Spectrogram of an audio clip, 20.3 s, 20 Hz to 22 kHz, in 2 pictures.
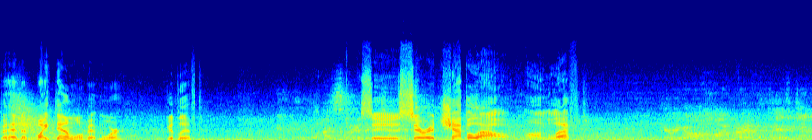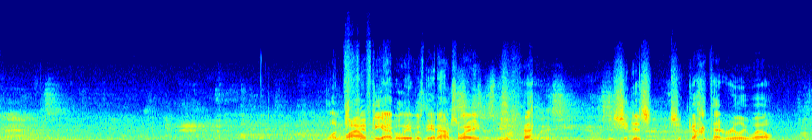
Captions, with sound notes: But had to bite down a little bit more. Good lift. This is Sarah Chappelow on the left. 150 I believe was the announced weight. [Laughs] She just - she got that really well.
